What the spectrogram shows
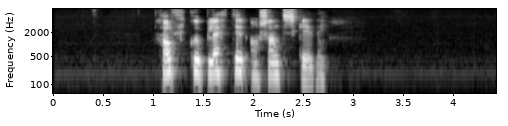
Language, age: Icelandic, 40-49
